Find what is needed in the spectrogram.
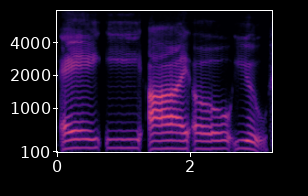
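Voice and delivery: A, E, I, O, U as long vowels. Shown as a demonstration. Coach demonstrating long vowels for the student. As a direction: stretch each long vowel. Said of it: "So those are long".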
